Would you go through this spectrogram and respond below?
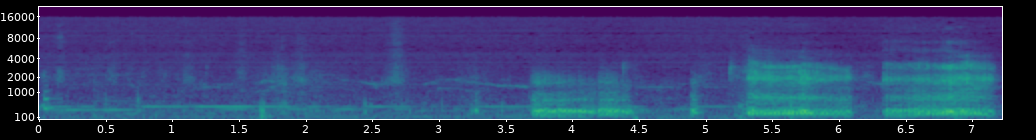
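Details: Puppy named Sammy, a young female, playfully growling while mouthing at an arm; low rumbling growls in bursts around four to seven seconds, noisy and rough, with quiet shuffling between.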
